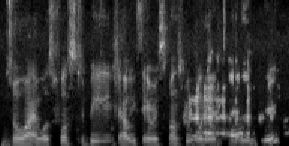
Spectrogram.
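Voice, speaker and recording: A woman guest in an interview, talking in a reflective, measured way with frequent pauses. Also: low voice, little pitch movement, no echo, low-quality recording. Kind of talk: interview conversation.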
